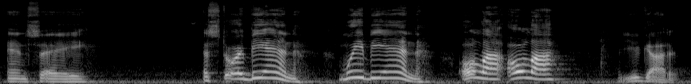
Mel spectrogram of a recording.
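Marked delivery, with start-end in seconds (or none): 2.0-5.6 much higher, louder mock Spanish voice. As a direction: squeal the Spanish like a hammed-up caricature.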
